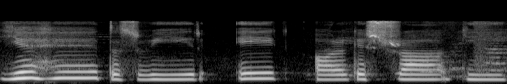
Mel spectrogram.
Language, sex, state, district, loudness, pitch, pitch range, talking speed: Hindi, female, Madhya Pradesh, Umaria, -17 LUFS, 235 Hz, 230-270 Hz, 60 wpm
